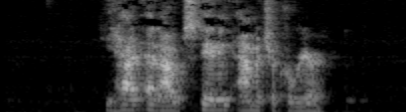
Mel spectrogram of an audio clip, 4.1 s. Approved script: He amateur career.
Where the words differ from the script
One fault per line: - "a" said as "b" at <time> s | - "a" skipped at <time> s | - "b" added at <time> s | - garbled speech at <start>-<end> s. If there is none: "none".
- "had an outstanding" added at 1.1 s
